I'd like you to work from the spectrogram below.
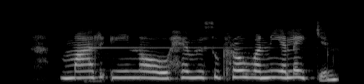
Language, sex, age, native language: Icelandic, female, 11, Icelandic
